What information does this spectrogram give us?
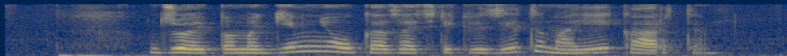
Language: Russian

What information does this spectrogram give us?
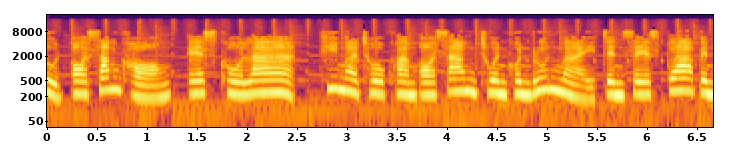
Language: Thai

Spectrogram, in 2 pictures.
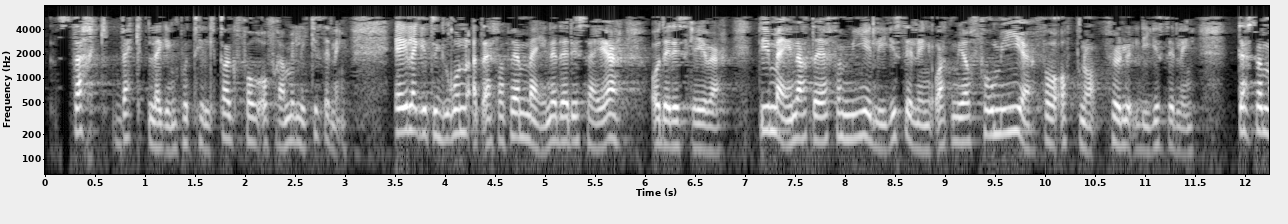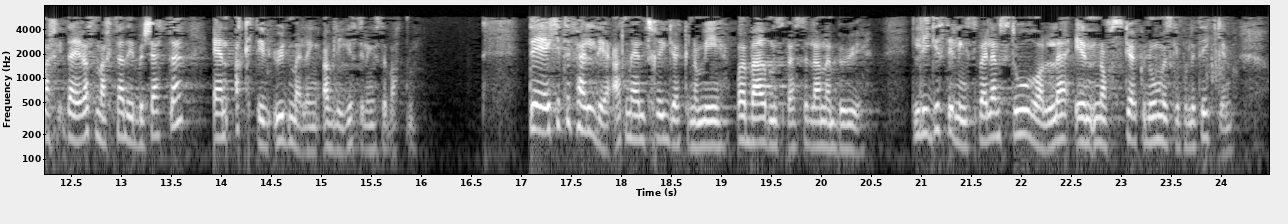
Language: Norwegian Nynorsk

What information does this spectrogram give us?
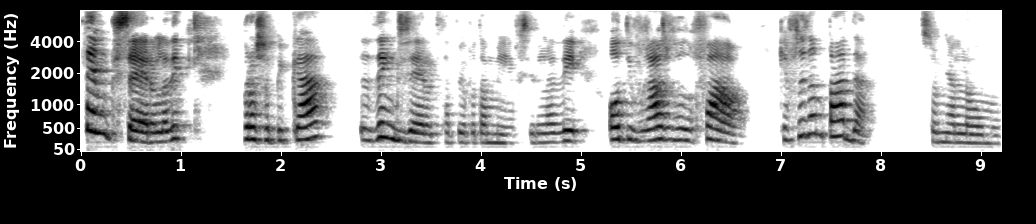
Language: Greek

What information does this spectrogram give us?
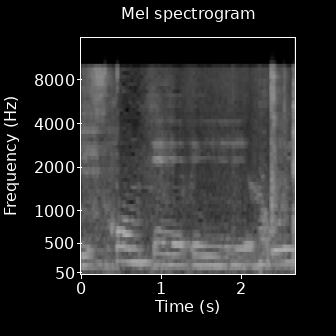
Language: Hebrew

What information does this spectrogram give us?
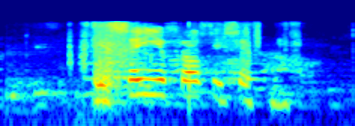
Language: Icelandic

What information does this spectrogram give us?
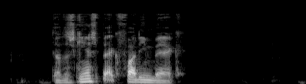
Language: Western Frisian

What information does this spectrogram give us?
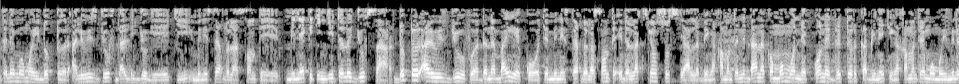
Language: Indonesian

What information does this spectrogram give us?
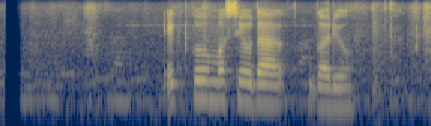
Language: Nepali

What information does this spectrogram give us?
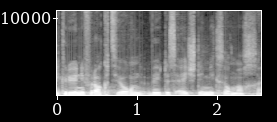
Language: Swiss German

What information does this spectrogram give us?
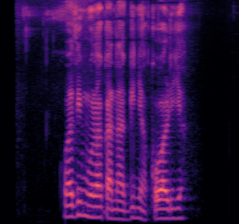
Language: Kikuyu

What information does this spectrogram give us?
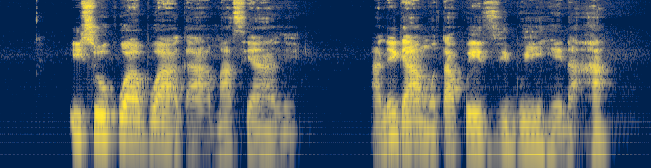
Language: Igbo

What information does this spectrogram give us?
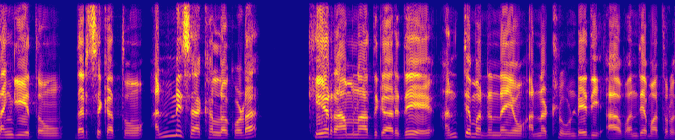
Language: Telugu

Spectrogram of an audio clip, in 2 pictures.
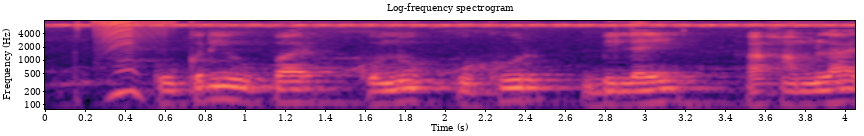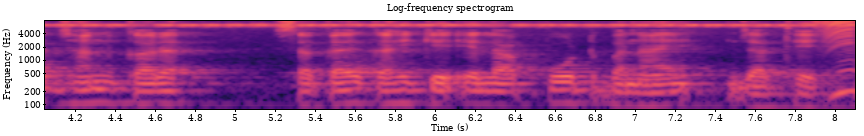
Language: Chhattisgarhi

